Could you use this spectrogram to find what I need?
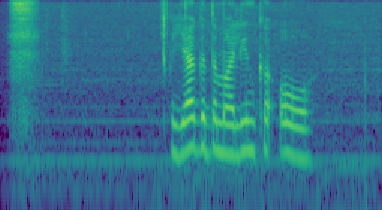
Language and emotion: Russian, neutral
